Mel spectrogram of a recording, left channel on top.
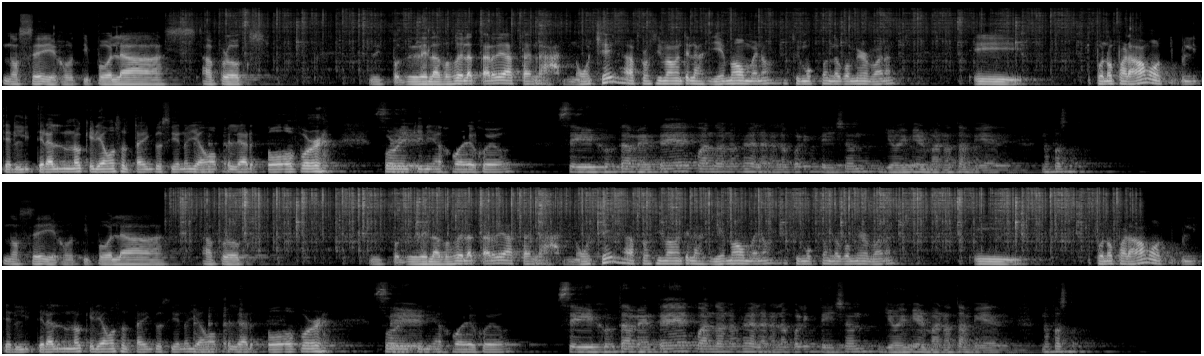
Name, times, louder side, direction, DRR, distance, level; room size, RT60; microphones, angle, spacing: voice 1, 0.0-2.6 3.7-8.9 9.7-10.2 10.9-15.3 15.8-17.1, left 4 dB, 65° left, 1.0 m, -24 dB
sound 1, 1.6-11.4, right 13 dB, 50° right, 1.1 m, -32 dB
voice 2, 13.9-14.5 15.7-16.3 17.6-22.6, right 1 dB, 20° right, 5.1 m, -34 dB
28.5 x 28.5 x 6.7 m
head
